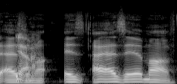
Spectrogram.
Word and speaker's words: Asimov: I've always said Asimov, three syllables.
